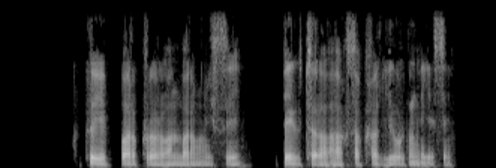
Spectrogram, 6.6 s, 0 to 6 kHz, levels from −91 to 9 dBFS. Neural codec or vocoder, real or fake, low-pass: none; real; 5.4 kHz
